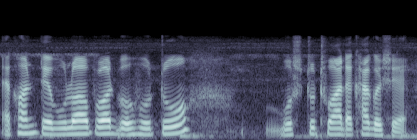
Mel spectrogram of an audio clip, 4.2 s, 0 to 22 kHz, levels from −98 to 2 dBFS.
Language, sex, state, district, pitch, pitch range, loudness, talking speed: Assamese, female, Assam, Sonitpur, 175 Hz, 160-185 Hz, -18 LUFS, 115 wpm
